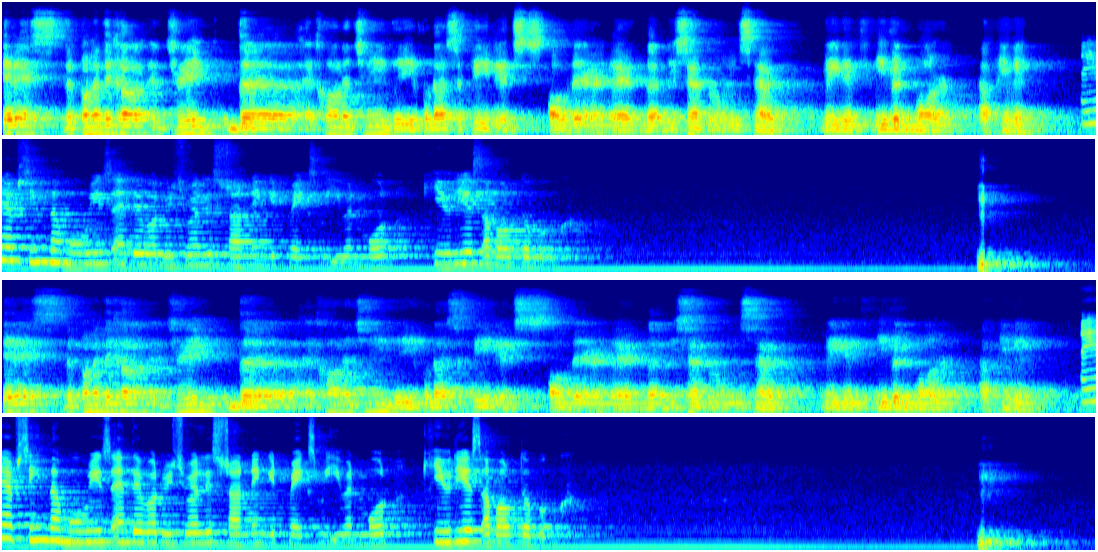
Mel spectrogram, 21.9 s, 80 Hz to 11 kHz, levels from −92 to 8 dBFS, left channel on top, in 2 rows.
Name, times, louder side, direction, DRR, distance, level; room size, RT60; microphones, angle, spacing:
voice 1, 0.0-7.8 8.2-9.5 9.8-10.3 20.7-20.8, left 4 dB, 60° left, 7 dB, 0.4 m, -26 dB
voice 2, 10.8-14.8 15.3-16.2, right 4 dB, 60° right, 10 dB, 0.5 m, -35 dB
11.5 x 5.8 x 5.9 m, 1.5 s
head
